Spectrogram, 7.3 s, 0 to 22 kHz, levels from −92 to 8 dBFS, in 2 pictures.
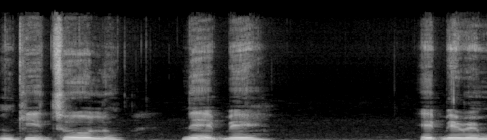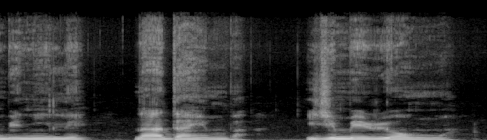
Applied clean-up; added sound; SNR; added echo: none; none; none; none.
